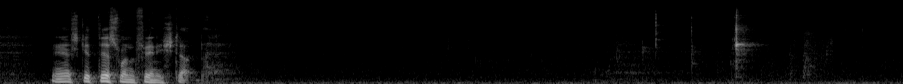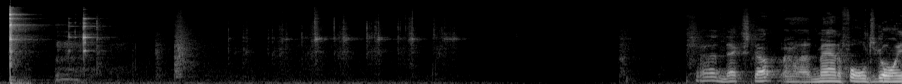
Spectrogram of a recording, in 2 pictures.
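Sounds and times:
steel tools clinking on metal: 9.2s - 10.3s.

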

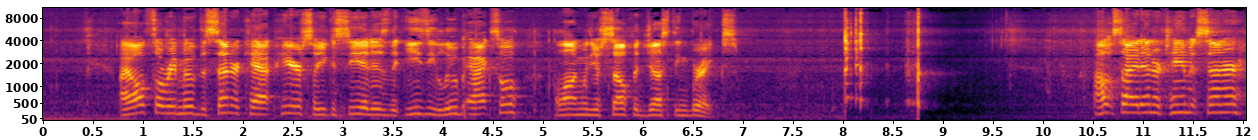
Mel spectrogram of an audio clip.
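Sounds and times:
metal cap clinking against hub: 8.0s - 8.3s.

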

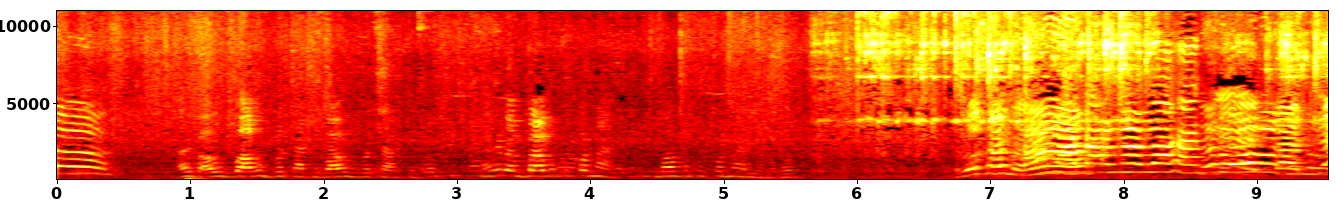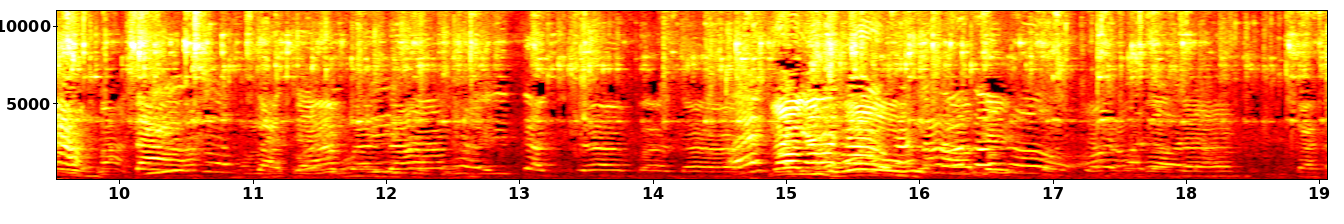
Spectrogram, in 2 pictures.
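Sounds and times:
children chattering and calling: 0.0s - 0.5s, 6.8s - 19.0s.

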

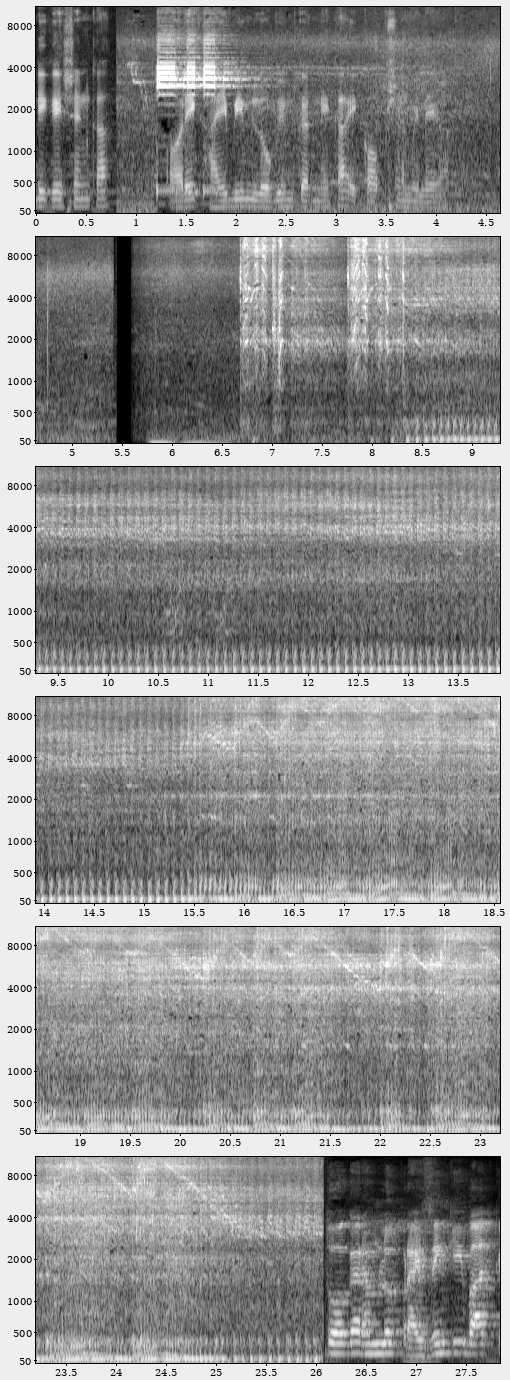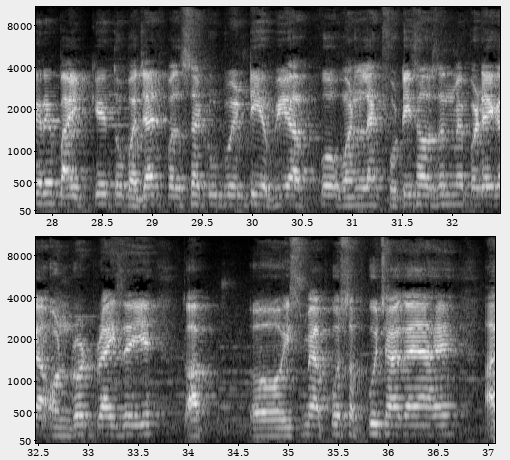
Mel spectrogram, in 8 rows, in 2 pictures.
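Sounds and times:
motorcycle engine idling and revving: 0.8s - 3.0s, 6.0s - 26.1s.

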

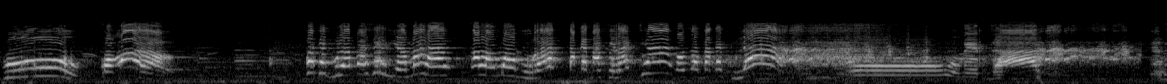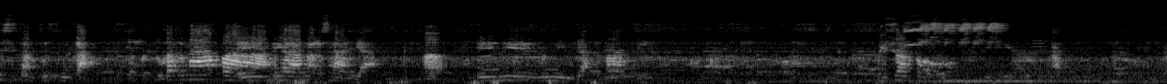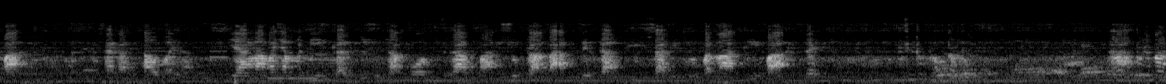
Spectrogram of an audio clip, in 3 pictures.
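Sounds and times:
music: 0.0s - 5.6s.

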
